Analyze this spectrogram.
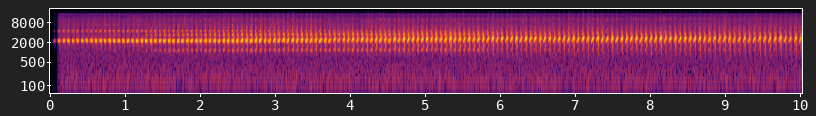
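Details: Quail giving a long, steady, rapid pulsed trill, high and buzzy, held for about ten seconds with even beats and slowly strengthening, over a quiet background.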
